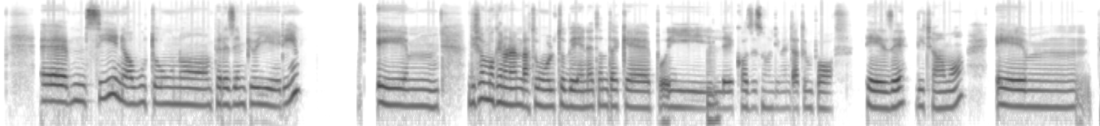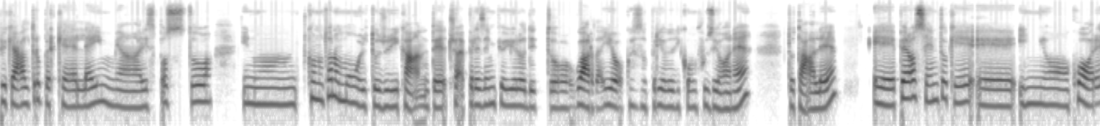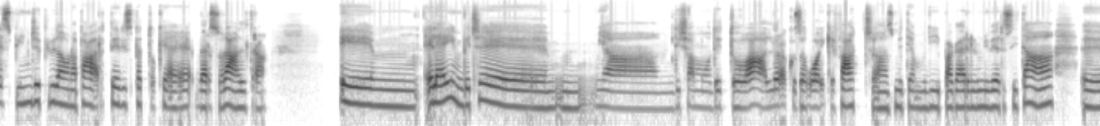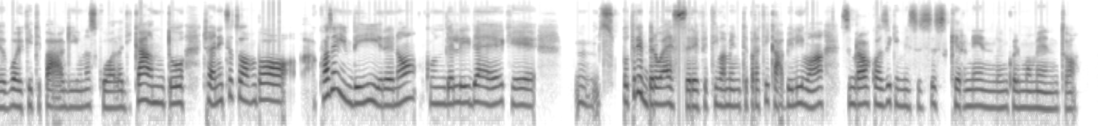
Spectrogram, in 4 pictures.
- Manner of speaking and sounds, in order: distorted speech; tapping; teeth sucking; drawn out: "Ehm"; "Cioè" said as "ceh"
- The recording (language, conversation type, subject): Italian, advice, Come giudica la tua famiglia le tue scelte di vita?
- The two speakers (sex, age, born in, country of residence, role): female, 20-24, Italy, Italy, user; male, 40-44, Italy, Italy, advisor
